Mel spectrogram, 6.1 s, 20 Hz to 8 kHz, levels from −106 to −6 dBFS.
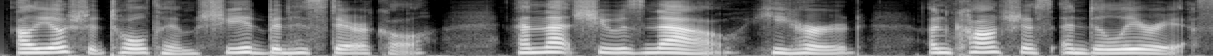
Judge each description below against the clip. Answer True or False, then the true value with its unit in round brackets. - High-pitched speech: True (210 Hz)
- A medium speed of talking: True (170 wpm)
